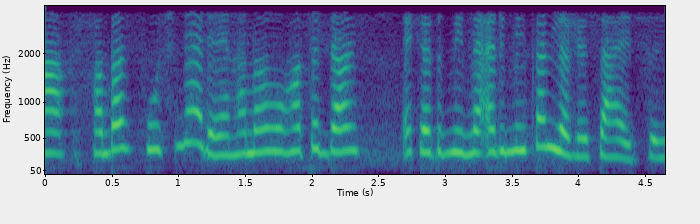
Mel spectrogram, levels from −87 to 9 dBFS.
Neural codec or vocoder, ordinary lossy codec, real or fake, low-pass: codec, 16 kHz, 0.5 kbps, FunCodec, trained on Chinese and English, 25 frames a second; none; fake; 3.6 kHz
